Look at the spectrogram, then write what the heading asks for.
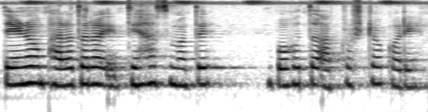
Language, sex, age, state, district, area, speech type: Odia, female, 30-45, Odisha, Boudh, rural, spontaneous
